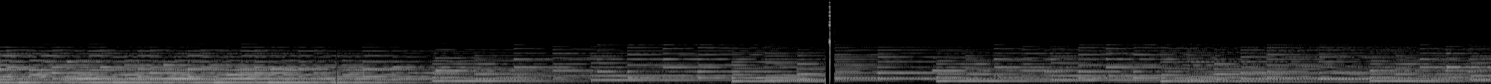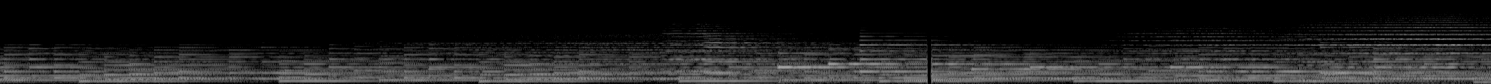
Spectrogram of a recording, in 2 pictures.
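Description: Short glitches break into the audio at 3.33 to 3.38 s, 8.23 to 8.35 s and 24.17 to 24.24 s. These come from damaged data in the compressed stream: the decoder hits corrupted frames, loses sync, and briefly outputs garbage while hunting for the next valid frame header.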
